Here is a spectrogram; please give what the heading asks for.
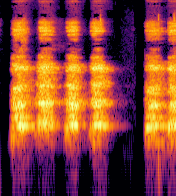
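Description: Dogs barking at nothing in a quick run of four sharp, loud barks, a brief pause, then two more, with no one talking.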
